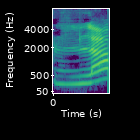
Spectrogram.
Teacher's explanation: उच्चारण करते समय हमारी जीव का अग्रभाग मसूड़े को स्पर्श करता है जिससे प्राणवायु का मार्ग अवरुद्ध हो जाता है · आपकी जीभ जो है वो बीच में आके मतलब बीच में रास्ता रोक देती है हवा का, तो हवा जो हमारी है वो मुंह के साइड से निकल जाती है, इसी को हम लोग पार्श्विक कहते हैं।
